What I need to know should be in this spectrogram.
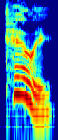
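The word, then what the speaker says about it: Kerry: It's D-E-N-A. – 3. – Hello. My name is Carrie. – Kelly? – No, it's Carrie. – How do you spell that? – K-E-R-R-Y. R-R-Y.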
